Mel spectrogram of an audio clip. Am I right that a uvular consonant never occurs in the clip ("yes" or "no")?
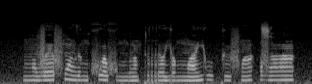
yes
